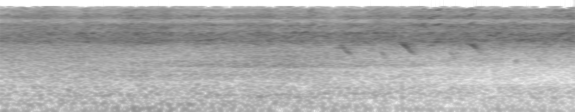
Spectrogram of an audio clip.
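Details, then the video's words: Hundreds of rainbow lorikeets at their Norfolk Pine roosts along Burleigh Heads Beach, Gold Coast, South East Queensland, Australia, before sunrise as they take off for the day; a dense, unbroken shrill screeching roar over a steady low rumble. "The noise of Hundreds of Rainbow Lorikeets at Burleigh Heads"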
